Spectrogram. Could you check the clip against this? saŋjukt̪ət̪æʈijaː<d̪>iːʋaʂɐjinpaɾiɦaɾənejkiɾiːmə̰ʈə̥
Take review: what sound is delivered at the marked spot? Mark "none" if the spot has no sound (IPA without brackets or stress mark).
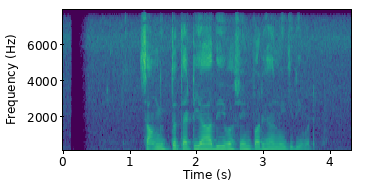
d̪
